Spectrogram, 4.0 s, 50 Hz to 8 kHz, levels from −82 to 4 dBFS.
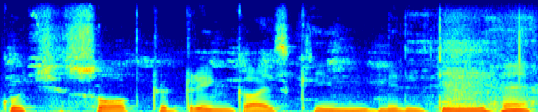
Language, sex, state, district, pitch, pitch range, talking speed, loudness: Hindi, male, Madhya Pradesh, Bhopal, 125 Hz, 125-130 Hz, 105 wpm, -18 LUFS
